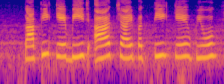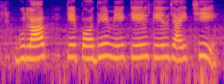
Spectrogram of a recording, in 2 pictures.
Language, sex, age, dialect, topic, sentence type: Maithili, female, 18-24, Southern/Standard, agriculture, question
